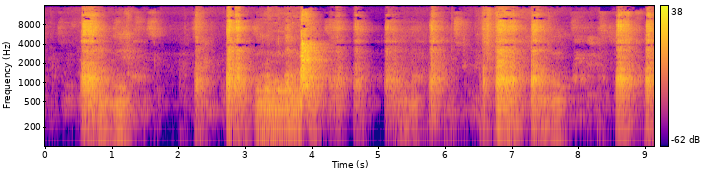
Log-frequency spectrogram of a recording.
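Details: Cookie, a Maltese dog, alarmed by a first-time toy, alternates growling rumbles with sudden loud yaps, several barks bunched closely together, then spaced single barks toward the end.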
